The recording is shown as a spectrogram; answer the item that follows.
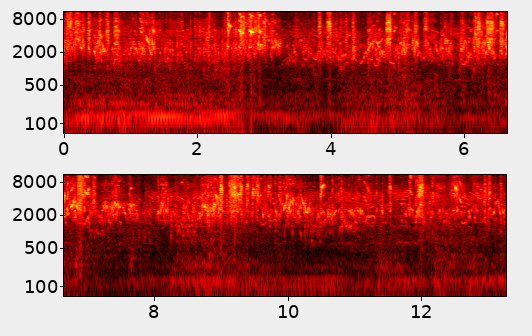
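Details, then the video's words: Outdoor colony of budgies giving a continuous mass of high chirps, squawks and warbles from many birds at once, loudest bursts around three and nine seconds, with a low background hum throughout. "Parakeet sounds in outdoor colony Budgies chirping sounds"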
